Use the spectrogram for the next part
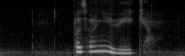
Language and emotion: Russian, sad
